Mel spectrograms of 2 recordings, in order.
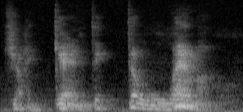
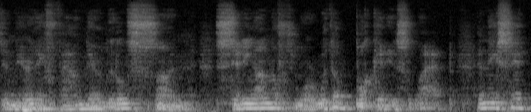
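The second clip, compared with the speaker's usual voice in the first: usual speaking voice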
